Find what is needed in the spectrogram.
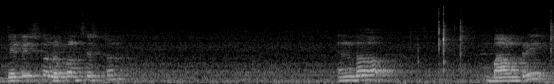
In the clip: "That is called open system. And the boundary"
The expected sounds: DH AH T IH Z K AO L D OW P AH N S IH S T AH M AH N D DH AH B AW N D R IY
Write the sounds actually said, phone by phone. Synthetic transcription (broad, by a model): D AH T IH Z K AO L OW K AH L S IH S T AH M AH N D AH B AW N D R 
